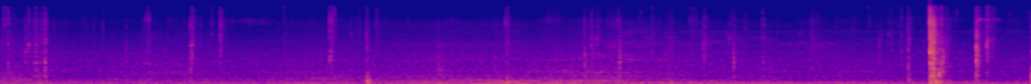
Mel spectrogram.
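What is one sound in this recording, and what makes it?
A hand rivet tool squeezes and a rivet snaps with a sharp crack.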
